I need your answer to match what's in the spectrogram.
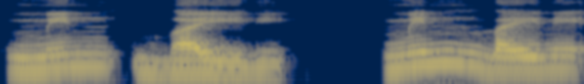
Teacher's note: പറയുന്ന സ്ഥലത്ത് സുക്കൂനുള്ള നൂനിനു ശേഷം ബാ വന്നു അത് ഇഖലാബ് എന്നാണ് പറയുന്നത് ഈ നൂനിനെ നമ്മൾ മീം ആക്കി മറച്ചു മണിക്കും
